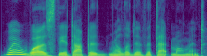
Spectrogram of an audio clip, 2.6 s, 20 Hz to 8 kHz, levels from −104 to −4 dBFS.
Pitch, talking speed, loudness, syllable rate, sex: 165 Hz, 185 wpm, -18 LUFS, 6.0 syllables/s, female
